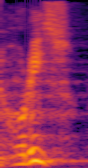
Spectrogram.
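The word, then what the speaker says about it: χωρίζω: apartará me encanta porque en el griego es chorizo pero cuando se escribe se escribe chorizo así que nunca voy a olvidar de esa palabra en griego apartara porque chorizo y esto pesará el desayuno pero se dice horizon qué significa alejar o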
